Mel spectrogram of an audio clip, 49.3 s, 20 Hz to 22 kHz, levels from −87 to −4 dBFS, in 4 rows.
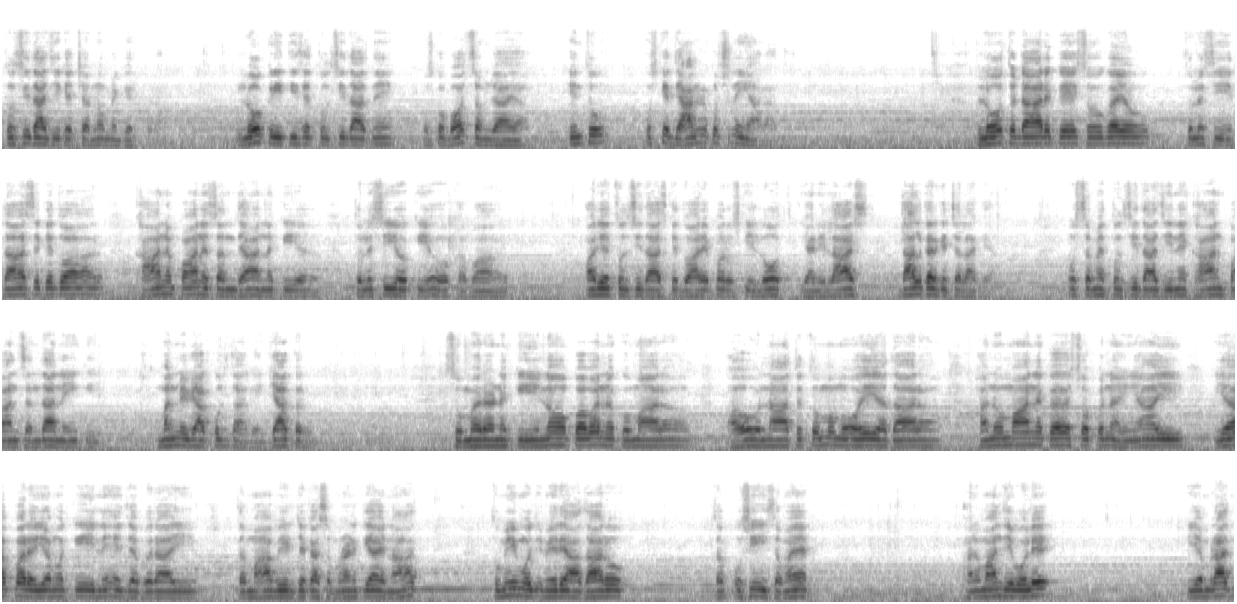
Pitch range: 115-140 Hz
